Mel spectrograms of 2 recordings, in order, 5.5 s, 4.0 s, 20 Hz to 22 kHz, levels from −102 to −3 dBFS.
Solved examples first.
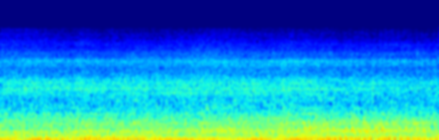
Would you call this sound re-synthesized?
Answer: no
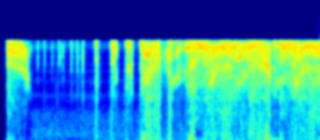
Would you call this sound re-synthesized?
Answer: yes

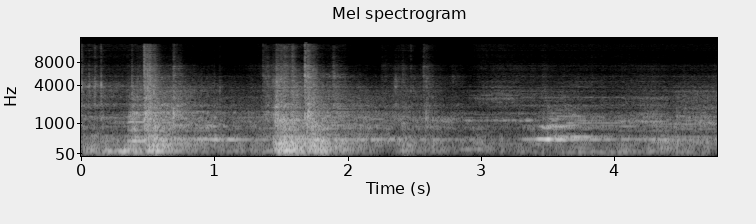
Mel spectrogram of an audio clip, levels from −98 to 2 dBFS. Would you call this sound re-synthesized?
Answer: yes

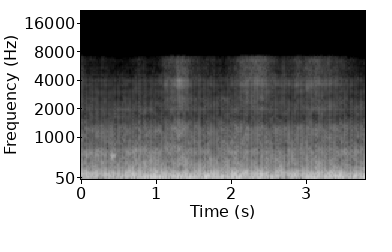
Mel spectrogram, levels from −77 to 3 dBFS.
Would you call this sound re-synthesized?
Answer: yes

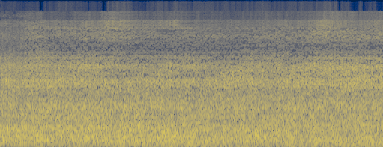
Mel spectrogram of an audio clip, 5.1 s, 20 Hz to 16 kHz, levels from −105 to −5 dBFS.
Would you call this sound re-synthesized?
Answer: no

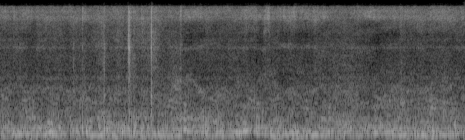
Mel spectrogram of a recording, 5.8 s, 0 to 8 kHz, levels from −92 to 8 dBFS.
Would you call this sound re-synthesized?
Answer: yes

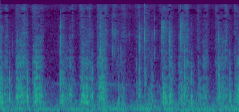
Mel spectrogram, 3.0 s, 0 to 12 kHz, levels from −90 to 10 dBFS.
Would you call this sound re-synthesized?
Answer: no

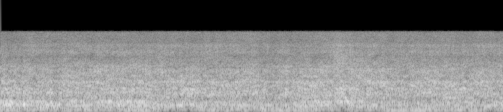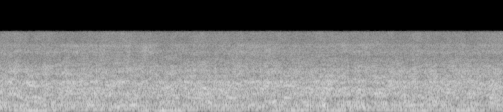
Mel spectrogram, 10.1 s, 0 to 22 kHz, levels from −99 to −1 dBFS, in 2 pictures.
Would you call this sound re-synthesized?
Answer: yes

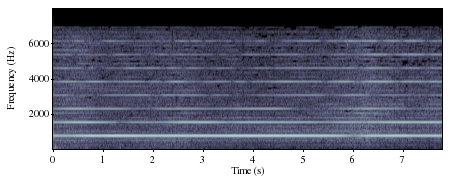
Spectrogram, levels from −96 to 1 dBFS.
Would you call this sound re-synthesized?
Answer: no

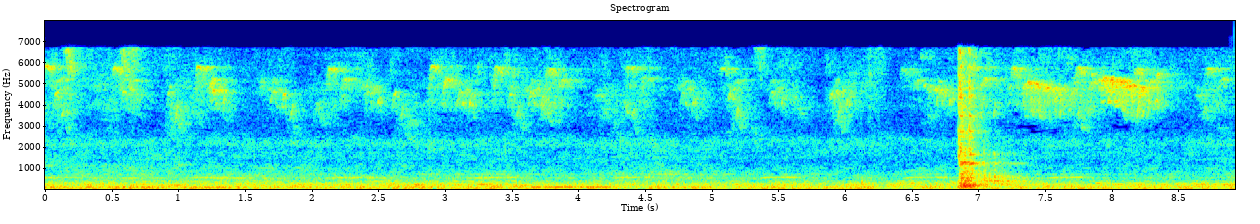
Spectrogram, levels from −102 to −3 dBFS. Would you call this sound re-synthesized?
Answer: no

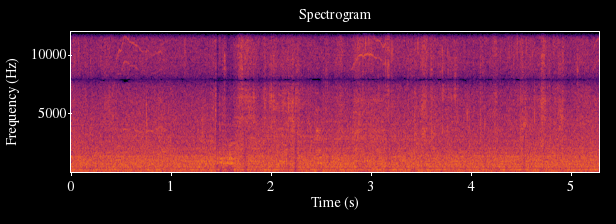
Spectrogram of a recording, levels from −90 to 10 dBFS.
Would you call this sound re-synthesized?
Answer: no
